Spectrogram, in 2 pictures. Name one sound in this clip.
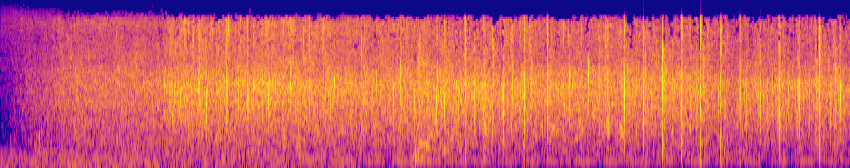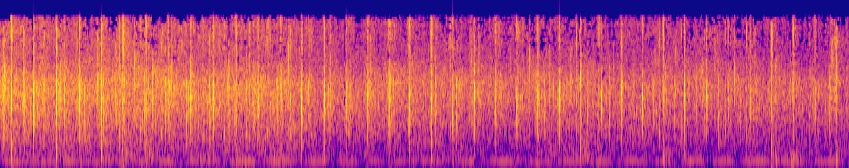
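A large crowd applauds in an echoing hall, the clapping swelling and then settling into steady rhythmic claps.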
